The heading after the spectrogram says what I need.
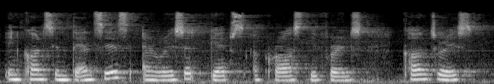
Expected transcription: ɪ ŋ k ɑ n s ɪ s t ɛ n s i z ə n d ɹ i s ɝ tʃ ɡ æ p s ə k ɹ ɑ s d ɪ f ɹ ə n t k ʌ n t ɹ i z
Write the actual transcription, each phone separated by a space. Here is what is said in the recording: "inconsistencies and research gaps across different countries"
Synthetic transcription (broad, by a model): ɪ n k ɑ n s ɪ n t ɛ n s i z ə n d ɹ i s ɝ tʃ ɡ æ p s ə k ɹ ɑ s d ɪ f ɹ ə n t k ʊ n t ɹ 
